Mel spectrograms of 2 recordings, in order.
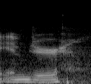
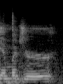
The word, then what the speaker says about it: Imgur: Might even have it on my Imgur. The Imager. The Imager. Imgur. Imgur. People pronounce that in different ways, like Imgur, Imgur.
